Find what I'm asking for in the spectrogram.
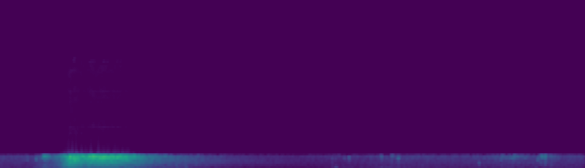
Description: Fred the cat has a sneezing attack!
